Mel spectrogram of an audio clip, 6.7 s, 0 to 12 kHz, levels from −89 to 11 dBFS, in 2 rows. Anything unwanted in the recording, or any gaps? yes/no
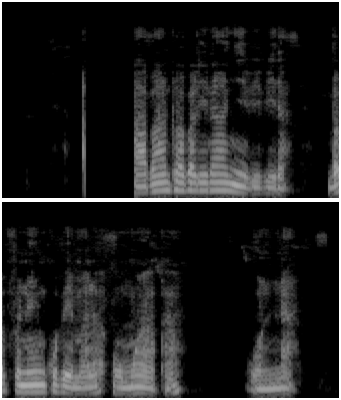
no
